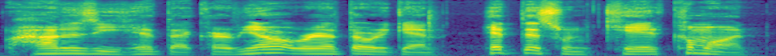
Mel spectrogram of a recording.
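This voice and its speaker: A man giving let's-play commentary on a baseball video game, getting excited on big plays and taunting his opponent. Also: fast talker, no room sound. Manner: excitable, jumps to loud highs on big plays.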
